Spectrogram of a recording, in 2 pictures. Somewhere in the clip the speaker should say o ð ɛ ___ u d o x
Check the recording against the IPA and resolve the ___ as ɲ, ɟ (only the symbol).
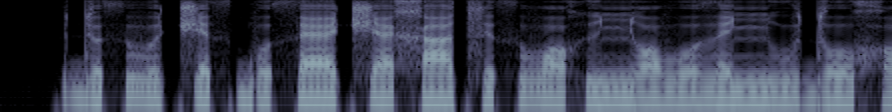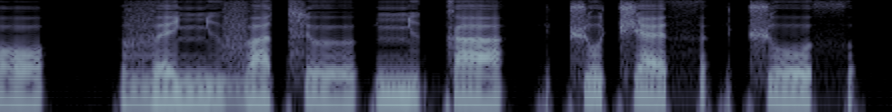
ɲ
